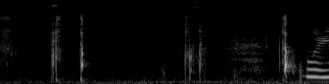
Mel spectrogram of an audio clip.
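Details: Infant girl: several short, abrupt hiccup bursts in a quiet room, followed by an adult voice; hiccups.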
